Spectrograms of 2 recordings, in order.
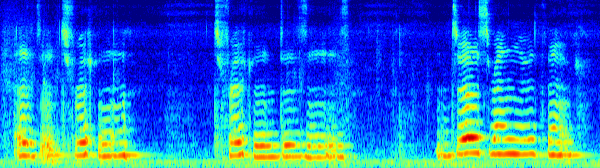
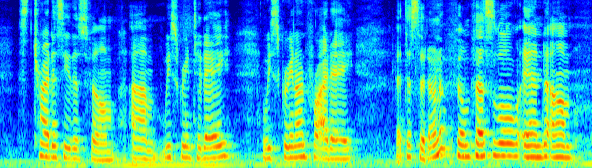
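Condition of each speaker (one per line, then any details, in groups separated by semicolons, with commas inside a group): ALS
No condition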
